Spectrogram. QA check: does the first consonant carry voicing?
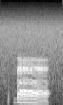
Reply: yes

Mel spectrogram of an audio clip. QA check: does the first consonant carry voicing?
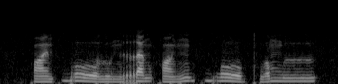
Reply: no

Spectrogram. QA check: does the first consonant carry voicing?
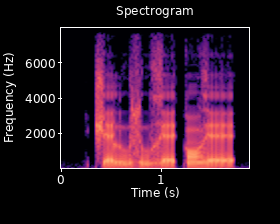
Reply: no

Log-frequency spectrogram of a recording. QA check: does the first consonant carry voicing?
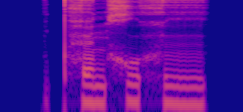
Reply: no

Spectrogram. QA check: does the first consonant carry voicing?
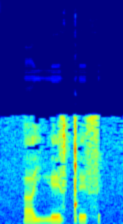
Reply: yes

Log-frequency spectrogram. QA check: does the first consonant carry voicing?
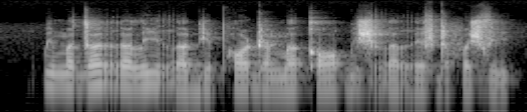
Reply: no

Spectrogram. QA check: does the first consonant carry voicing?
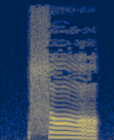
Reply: no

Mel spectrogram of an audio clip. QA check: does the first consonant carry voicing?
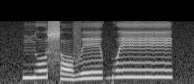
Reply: yes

